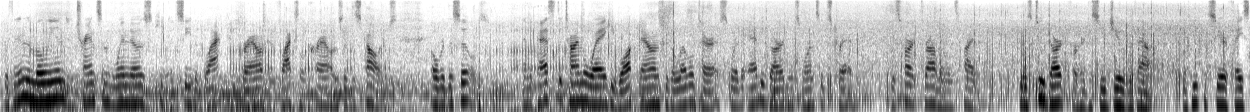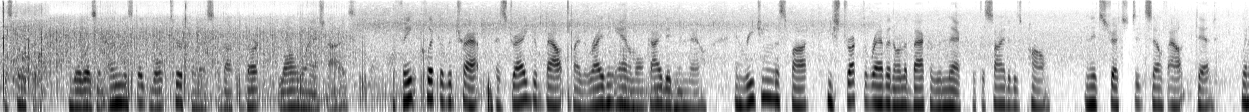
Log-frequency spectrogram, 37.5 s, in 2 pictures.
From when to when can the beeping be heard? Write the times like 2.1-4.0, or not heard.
not heard.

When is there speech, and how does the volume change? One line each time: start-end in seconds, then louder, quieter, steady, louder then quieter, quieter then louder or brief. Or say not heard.
0.1-37.4 steady.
